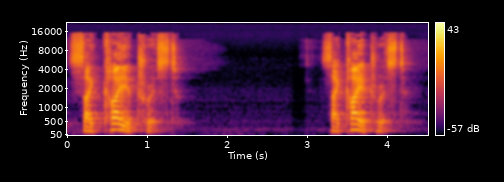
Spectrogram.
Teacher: And the word ends with trist. The stress is on the second syllable, so this word is psychiatrist.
